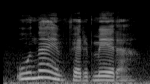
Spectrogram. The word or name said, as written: una enfermera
